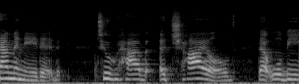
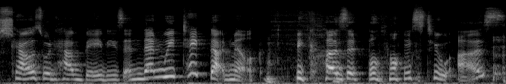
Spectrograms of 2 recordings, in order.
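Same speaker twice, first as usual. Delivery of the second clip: usual speaking voice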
